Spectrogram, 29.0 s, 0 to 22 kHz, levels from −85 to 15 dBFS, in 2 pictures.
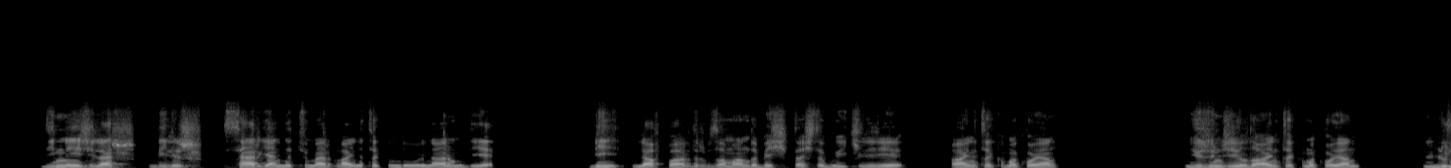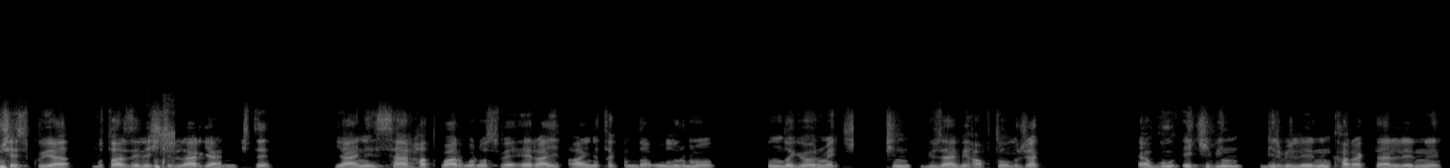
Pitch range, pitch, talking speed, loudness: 100-125 Hz, 110 Hz, 110 wpm, -33 LUFS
